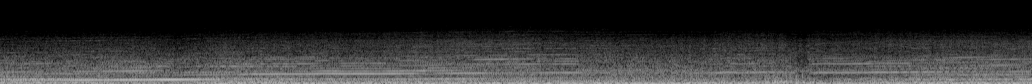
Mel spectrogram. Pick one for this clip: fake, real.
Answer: real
